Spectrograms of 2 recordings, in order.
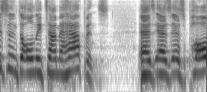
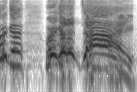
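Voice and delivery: panicked shout; 9 semitones higher than usual. Acted. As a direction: yell it like a castaway sure of doom. Panicked castaway in joke.

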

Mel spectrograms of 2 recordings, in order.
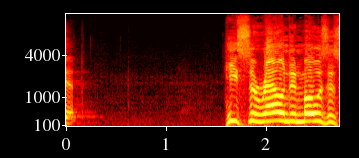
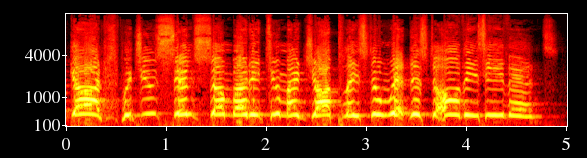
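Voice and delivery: whiny pleading prayer; 11 semitones higher than usual. Retold or imitated. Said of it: "we find ourselves".

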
